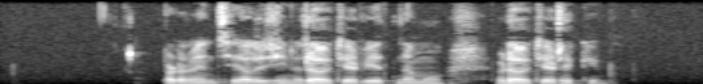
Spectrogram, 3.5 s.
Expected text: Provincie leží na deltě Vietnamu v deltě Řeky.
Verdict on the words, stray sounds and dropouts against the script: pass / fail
pass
